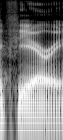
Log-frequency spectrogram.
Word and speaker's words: Fieri: By the way, it's pronounced Fieri.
